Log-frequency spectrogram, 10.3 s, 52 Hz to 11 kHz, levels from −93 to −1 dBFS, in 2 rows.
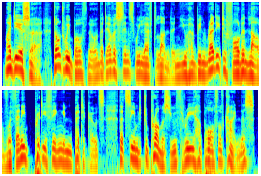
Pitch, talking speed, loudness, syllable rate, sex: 115 Hz, 210 wpm, -19 LUFS, 5.1 syllables/s, male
